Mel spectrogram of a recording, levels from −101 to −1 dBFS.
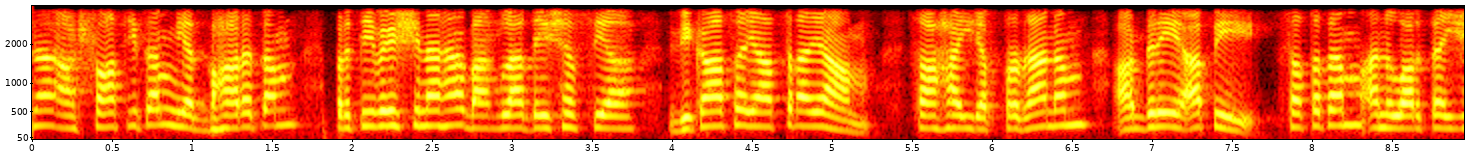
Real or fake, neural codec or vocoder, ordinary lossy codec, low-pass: fake; codec, 16 kHz, 0.8 kbps, ZipCodec; none; 3.6 kHz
